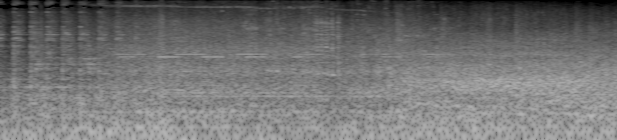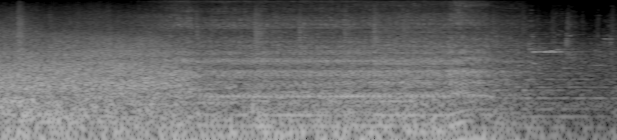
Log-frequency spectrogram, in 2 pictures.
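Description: Heavy machinery and road noise: rapid, even blows of a hydraulic breaker on rock at first, then the steady noise of a heavy low-loader truck passing on the road, fading near the end.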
